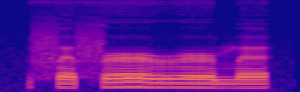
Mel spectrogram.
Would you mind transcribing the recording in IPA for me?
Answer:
f ə f ə˞ ɹ ə˞ m ə

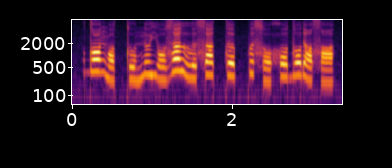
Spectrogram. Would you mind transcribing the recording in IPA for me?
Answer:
dˤ a˥ ŋ ɒ˩ tː o˩ n ɵ˥ j ɔ˨ z a˥ lː ə˨ s a˥ tː ɜ˦ pː ə˥ s ɔ˩ x ɔ˦ d ɔ˥ ɾ e˨ sˤ a˨

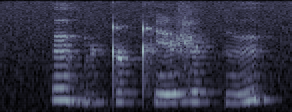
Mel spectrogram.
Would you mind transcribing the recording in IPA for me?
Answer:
ɘ bʲ a ʈ u ʈʰ i ʐ ɨ k ɨ

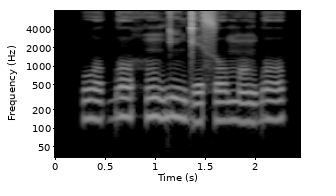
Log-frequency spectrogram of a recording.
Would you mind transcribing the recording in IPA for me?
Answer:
w o˧ ɡ͡b o˦ h ũ˦ ɡ ĩ˧ ɡ e˨ s o˨˦ m ɔ̃˧ ɡ͡b o˦

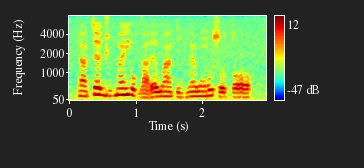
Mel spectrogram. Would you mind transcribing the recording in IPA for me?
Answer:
ɾ ã˧ t ɛ˦ ɡ i˧ b ɛ̃˦ j o˦˨ ɡ a˨ ɾ ɛ˧ w ã˧ t i˨ ɡ ɛ̃˧ w ũ˧ ɾ u˦ s o˧ t ɔ˧

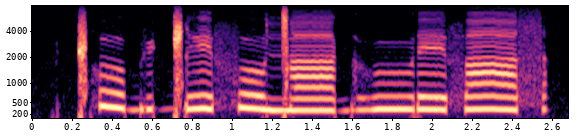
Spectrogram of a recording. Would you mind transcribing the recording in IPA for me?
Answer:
ǁʰ o b y ɡ͡ǁ e f o ŋ͡ǀ aː ɡʱ uː ɾ eː f a s

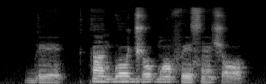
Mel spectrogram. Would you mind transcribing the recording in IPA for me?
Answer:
b e˨ | k ã˦ ɡ͡b o˦ d͡ʒ o˧ b ɔ̃˧ f e˨ s ɛ̃˨ ʃ ɔ˨

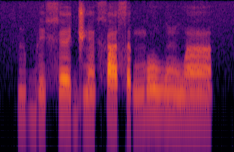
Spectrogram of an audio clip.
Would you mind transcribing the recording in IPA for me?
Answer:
ɨ b e x ɛ d͡ʒ ɛ̃ x a s ɐ ŋ͡m o w ũ w ɐ̃

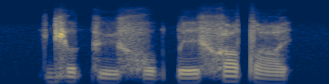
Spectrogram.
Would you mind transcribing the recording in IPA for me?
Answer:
ɡ j ə˦ k y˨ x o˨ k͡p e˨˦ x u˦ tˤ e˧

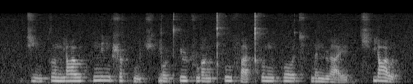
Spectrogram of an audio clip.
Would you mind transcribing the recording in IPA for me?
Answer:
t͡ɕ ḭ˨˩ ŋ k ɤ˥˩ n̪ j ɑ˥ ʊ̯ | n̪ i˥˧ ŋ ʂ ɤ˥˩ k ṵ˨˩ t͡ɕʰ j o˦ ʊ̯ t̪ʰ y˥ ʈ͡ʂ w ɑ˧˥ ŋ kʰ u˥˩ f ä̰˨˩ kʰ ʊ˥˧ ŋ k o˥˧ ʊ̯ t͡sʰ w ə˥˩ n ɻ a̰˨˩˦ ɪ̯ | t͡ɕʰ j ɑ˥˩ ʊ̯

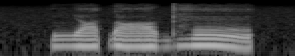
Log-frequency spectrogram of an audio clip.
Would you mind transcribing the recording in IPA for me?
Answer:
ʎ ɑ ɗ ɑ ɖʱ ɛ̃

